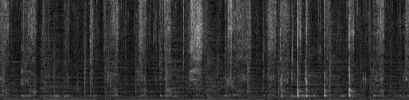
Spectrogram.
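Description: Diced ham being stirred into tart ingredients in a bowl gives soft scraping and squishing strokes, with a few sharper clicks of utensil against the dish near the end. A low hum runs underneath.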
